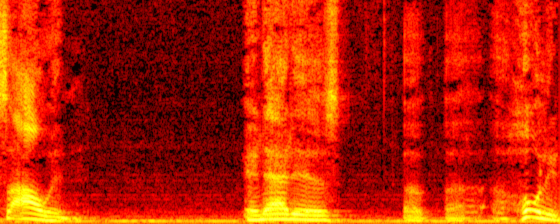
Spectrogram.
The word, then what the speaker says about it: Samhain: It says Samhain, but it's pronounced Samhain, and that is a holy day in the religion of Wicca.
